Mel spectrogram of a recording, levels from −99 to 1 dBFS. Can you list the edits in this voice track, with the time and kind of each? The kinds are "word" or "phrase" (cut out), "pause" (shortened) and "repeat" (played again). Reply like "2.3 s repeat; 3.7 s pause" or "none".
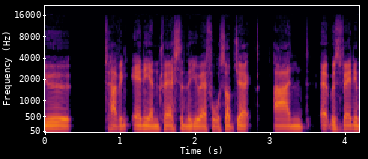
none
